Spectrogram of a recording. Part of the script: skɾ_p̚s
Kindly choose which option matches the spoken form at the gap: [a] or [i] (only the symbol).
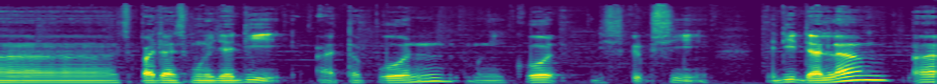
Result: i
